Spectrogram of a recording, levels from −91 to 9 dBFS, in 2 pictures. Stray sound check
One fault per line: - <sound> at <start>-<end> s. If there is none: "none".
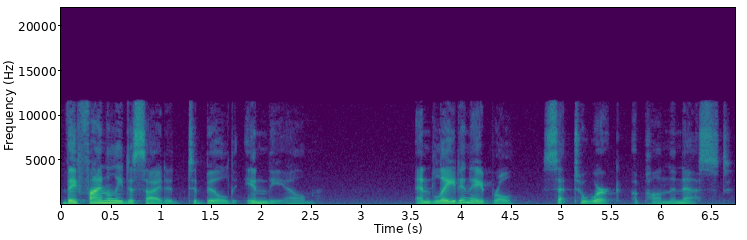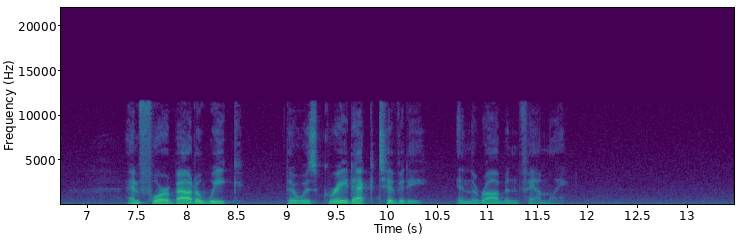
none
